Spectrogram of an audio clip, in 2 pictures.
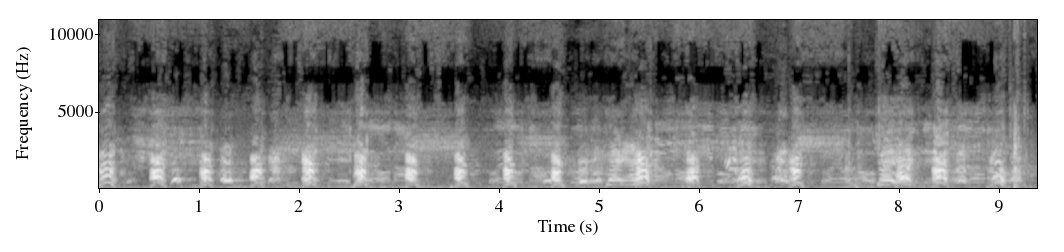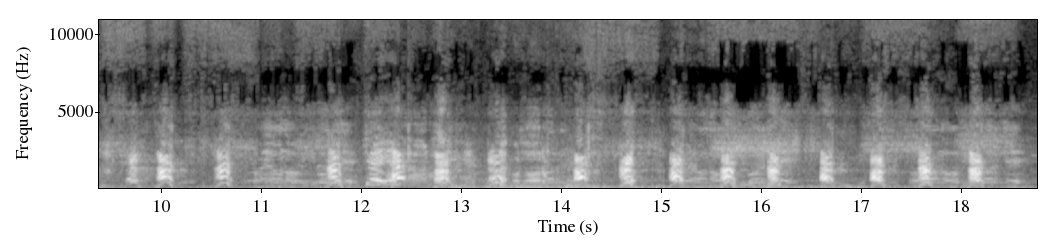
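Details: German Shepherd or Malinois working in protection training, barking relentlessly for nearly twenty seconds at about two barks per second, each bark a forceful arched burst, a person's voice audible beneath.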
